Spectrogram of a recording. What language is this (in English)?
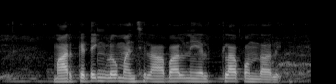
Telugu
